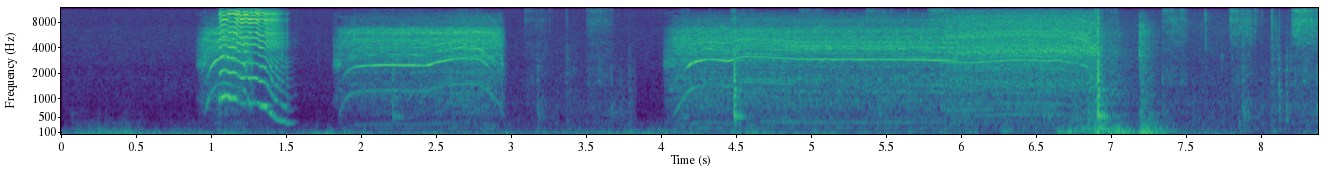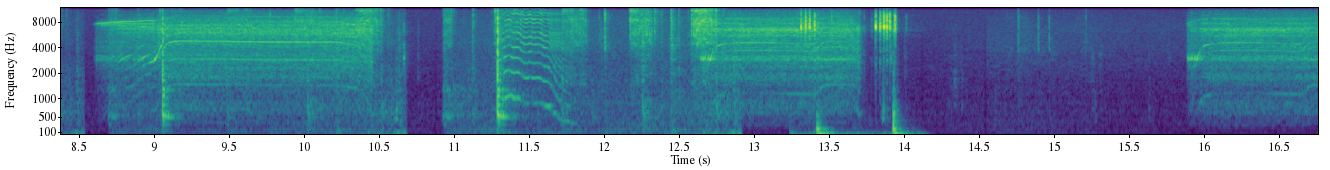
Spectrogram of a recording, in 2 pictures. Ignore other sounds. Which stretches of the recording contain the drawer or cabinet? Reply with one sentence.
You can hear the drawer or cabinet from 1.1 to 1.6 s, from 6.2 to 7.9 s and from 11.3 to 11.8 s.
